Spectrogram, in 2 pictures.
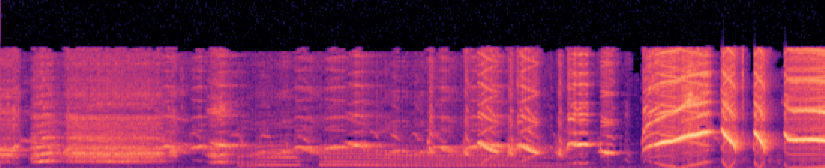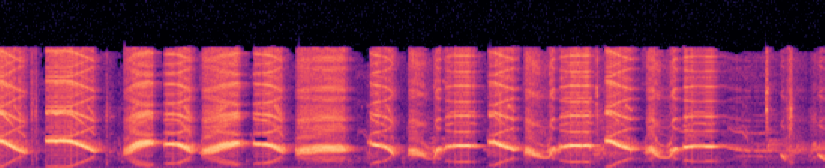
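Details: Chinese hwamei song beginning with mixed buzzy and scratchy notes, then a powerful series of sharply up-and-down slurred whistles repeated almost twice a second, very loud and ringing.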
